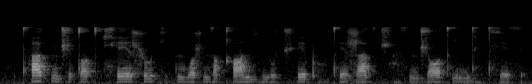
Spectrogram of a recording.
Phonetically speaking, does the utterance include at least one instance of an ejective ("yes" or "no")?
yes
